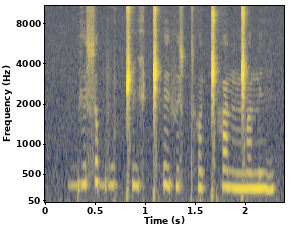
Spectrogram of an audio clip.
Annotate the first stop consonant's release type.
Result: plain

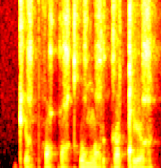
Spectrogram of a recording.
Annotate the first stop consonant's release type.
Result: ejective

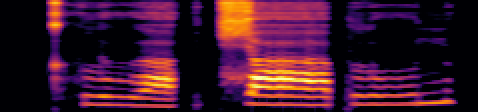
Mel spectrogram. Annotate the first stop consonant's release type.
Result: aspirated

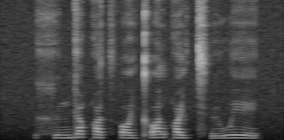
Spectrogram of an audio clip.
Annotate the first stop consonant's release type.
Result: plain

